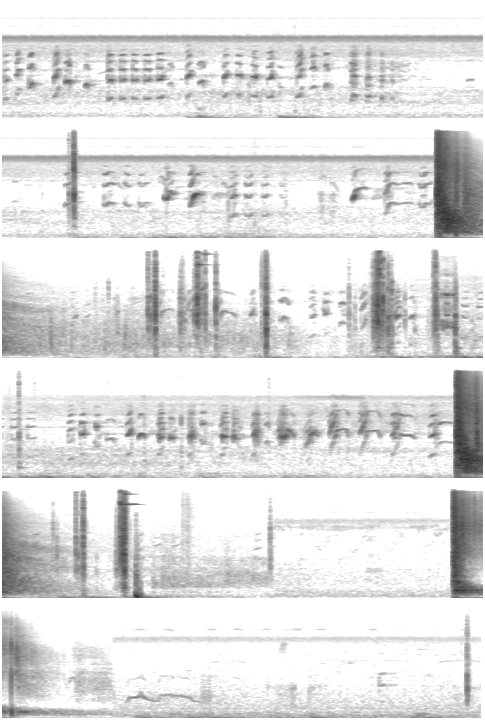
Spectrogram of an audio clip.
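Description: Three loud gunshots, the first about nine seconds in, then two more about ten and five seconds later, each trailing off in a long echo. Short, high chirping calls carry on between them.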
